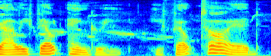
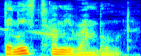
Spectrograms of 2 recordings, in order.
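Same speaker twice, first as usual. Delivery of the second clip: ordinary delivery, nothing marked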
